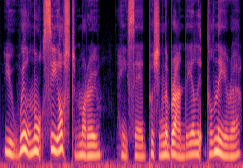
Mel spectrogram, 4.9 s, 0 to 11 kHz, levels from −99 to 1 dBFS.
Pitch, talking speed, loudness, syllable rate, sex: 185 Hz, 170 wpm, -17 LUFS, 4.6 syllables/s, female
